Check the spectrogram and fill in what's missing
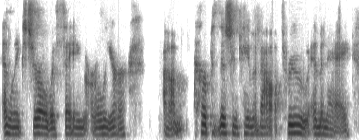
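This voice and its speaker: A woman panelist speaking in an earnest, steady way, with a gravelly, husky voice. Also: low-pitched, normal speed, dry recording, lo-fi sound. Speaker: panelist, business leader. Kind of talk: panel discussion.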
